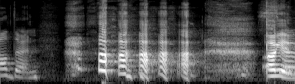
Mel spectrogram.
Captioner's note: laughs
